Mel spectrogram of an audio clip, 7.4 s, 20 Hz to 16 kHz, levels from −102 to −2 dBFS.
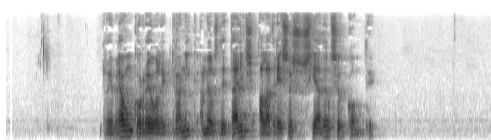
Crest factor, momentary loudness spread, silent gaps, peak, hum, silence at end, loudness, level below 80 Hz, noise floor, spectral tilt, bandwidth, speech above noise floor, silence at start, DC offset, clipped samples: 22 dB; 12 LU; none; -6 dBFS; none; 1.8 s; -26 LUFS; -80 dBFS; -72 dBFS; -3 dB/octave; 11.5 kHz; 46 dB; 1.55 s; under 0.1%; under 0.1%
